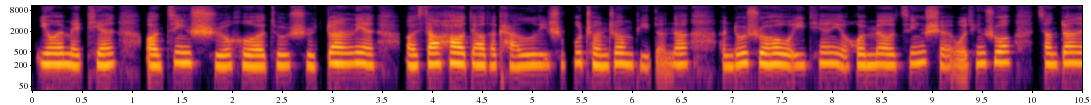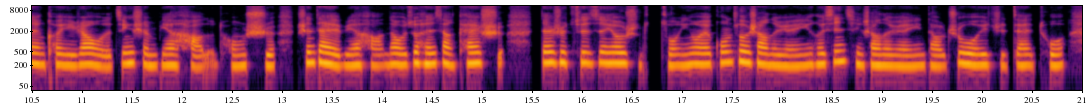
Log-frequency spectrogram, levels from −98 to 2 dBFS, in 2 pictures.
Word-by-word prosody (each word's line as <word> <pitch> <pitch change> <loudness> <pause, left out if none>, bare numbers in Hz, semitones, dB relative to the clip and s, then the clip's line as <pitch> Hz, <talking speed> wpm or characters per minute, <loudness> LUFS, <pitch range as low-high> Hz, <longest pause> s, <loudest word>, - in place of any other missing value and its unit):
因 220 -1 +3
为 220 0 +6
每 210 -2 +2
天， 215 +2 +1 0.3
呃， 205 -1 +5
进 235 +3 0
食 200 -3 +1
和 200 -2 +2
就 205 +1 -3
是 200 -1 -4
锻 230 -1 +6
炼， 225 -3 +2 0.3
呃， 205 -1 +3
消 225 +2 +7
耗 230 -1 +9
掉 215 -2 +3
的 205 0 -3
卡 195 -2 -3
路 205 +2 0
里 210 0 -3
是 215 - -6
不 240 -1 -3
成 210 -3 0
正 225 0 +1
比 195 -3 -9
的， - - -11
那 220 0 +1 0.3
很 195 0 -5
多 220 +2 +3
时 230 0 0
候 220 0 +5
我 205 - +1
一 210 +1 -5
天 235 +2 -3
也 210 -4 -2
会 210 +2 +1
没 210 +1 0
有 210 -1 +2
精 230 +4 -4
神。 205 -5 -3
我 - - -3
听 230 0 -4
说 245 0 +2 0.2
像 225 -1 0
锻 240 +1 +4
炼 225 -2 0
可 220 0 -3
以 205 -1 -2
让 220 +1 +3
我 195 - -3
的 185 - -5
精 230 +4 -2
神 210 -3 -4
变 210 -1 -2
好 195 -2 -3
的 230 - -13
同 205 -1 -7
时 200 0 -2 0.2
身 245 -1 -1
材 240 -3 +5
也 205 - +1
变 205 +1 -2
好， 205 -1 -6
那 220 +2 -1
我 215 - 0
就 240 +3 0
很 225 0 0
想 230 -3 0
开 235 +2 +1
始。 - - -4 0.4
但 245 0 +2
是 245 0 0
最 240 +1 -4
近 240 +1 -2
又 235 0 +2
是 210 -1 -11 0.2
总 205 0 -5
因 220 +2 -2
为 220 0 +1
工 245 +3 -2
作 255 -1 +2
上 230 -2 +2
的 210 -1 -2
原 195 0 -4
因 215 +1 -5
和 220 - -1
心 260 +4 -2
情 230 -5 -6
上 210 -1 0
的 200 - -1
原 195 0 -4
因 205 0 -7
导 195 -1 -4
致 235 +4 -5
我 215 -2 +2
一 210 - 0
直 205 -1 -13
在 205 -1 -3
拖， 205 0 -4
215 Hz, 285 characters per minute, -21 LUFS, 205-230 Hz, 0.4 s, 耗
